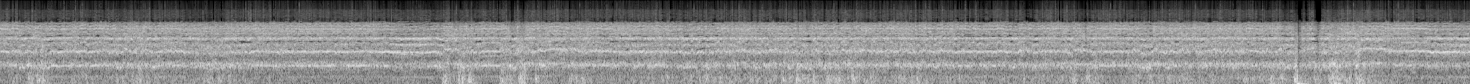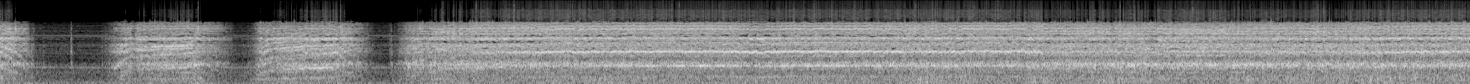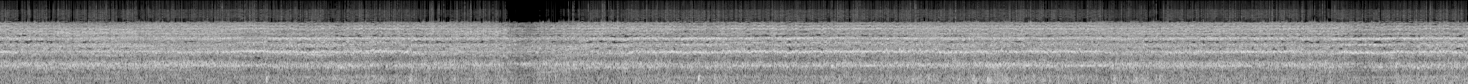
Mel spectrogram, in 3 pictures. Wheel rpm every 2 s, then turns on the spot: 230, 230, 240, 230, 230, 230, 220, 110, 110, 150, 230, 230, 230, 220, 230, 220, 220, 190, 230, 230, 230, 220.
14-16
